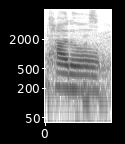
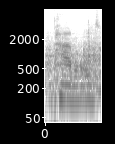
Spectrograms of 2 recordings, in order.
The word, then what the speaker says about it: padel: You go to the spa, you go and play paddle, there's a great restaurant, you don't need to go anywhere else.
